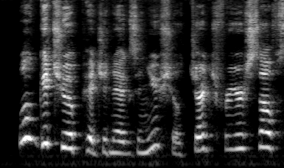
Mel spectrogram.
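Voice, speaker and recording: In a squeaky, put-on character voice, a woman speaks at an extremely high pitch for a woman with very wide pitch swings and a fairly quick pace. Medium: read story. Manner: warm, indulgent.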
